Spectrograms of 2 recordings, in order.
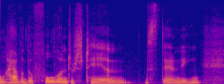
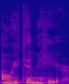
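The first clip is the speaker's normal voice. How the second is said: hushed whisper of realization; 14 dB quieter, faster than usual. Retold or imitated. Child realizing God hears, soft whisper. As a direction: breathe it out in a whisper. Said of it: "I whispered".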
